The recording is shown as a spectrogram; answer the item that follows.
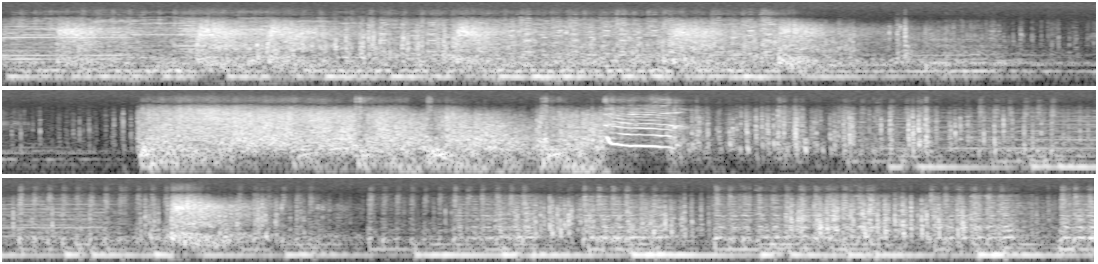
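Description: Western film battle soundtrack: dramatic film score over gunfire and explosions. The music dips for a few seconds, then comes back with a sudden loud burst about twelve seconds in.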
